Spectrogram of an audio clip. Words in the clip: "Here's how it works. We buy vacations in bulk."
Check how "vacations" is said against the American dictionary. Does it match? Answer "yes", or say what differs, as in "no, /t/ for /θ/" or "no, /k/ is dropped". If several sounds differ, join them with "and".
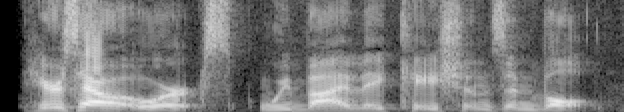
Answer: yes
